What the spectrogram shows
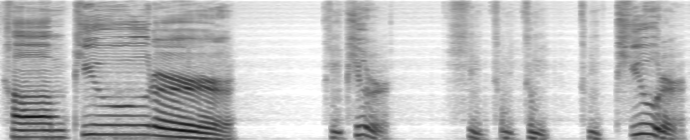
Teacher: El acento está en el pu.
